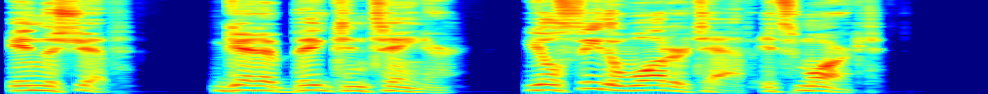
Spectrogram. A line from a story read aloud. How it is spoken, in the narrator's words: Roughly said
